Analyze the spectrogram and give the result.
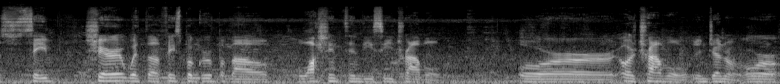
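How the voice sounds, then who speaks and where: Hosting a casual livestream on a busy city street, a young man whose first language is Spanish reads viewer questions aloud and rambles warmly in a medium-pitched voice. He wears a wireless clip-on mic, and the outdoor recording clearly picks up the street crowd and passing traffic.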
